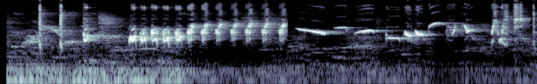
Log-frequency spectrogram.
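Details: White-rumped shama singing in competition style, tail flicking, with many voices in its song: a burst of sharp notes, then a rapid string of repeated buzzy trills, followed by clear rising and falling whistles.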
